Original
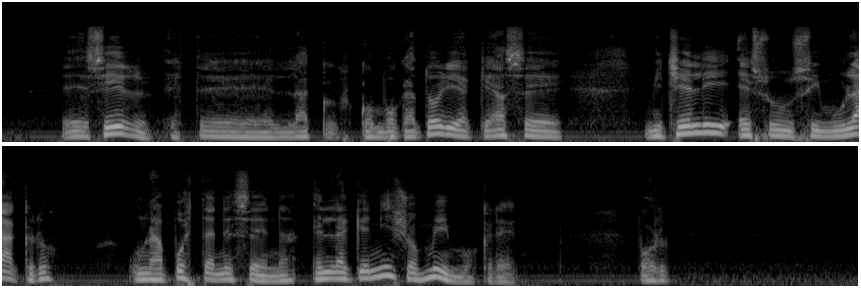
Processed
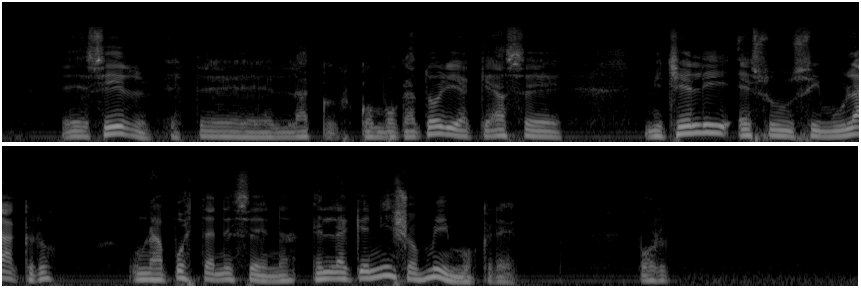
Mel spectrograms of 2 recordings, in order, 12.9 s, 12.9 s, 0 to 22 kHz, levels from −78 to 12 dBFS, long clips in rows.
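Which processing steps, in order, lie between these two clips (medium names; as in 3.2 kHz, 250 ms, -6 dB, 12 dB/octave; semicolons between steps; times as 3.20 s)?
9.06–9.94 s: decay stretcher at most 29 dB/s; trim -7.5 dB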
